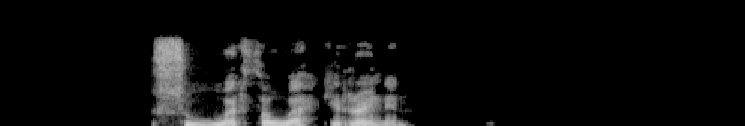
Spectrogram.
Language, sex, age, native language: Icelandic, male, 30-39, Danish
